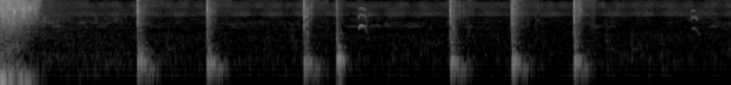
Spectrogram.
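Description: Short menu clicks tick one after another.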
